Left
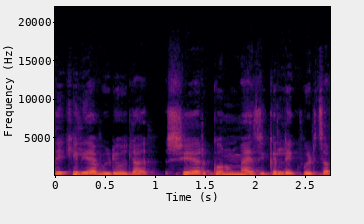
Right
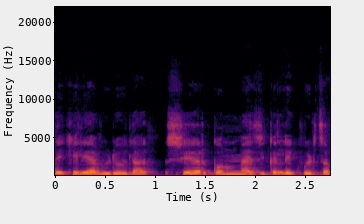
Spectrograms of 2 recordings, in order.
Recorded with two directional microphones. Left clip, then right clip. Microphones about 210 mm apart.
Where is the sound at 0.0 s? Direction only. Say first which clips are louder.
Right 6 dB; 50° left (ahead or behind).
